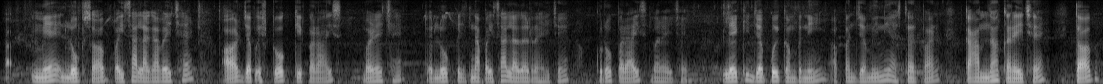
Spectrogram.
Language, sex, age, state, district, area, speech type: Maithili, male, 18-30, Bihar, Purnia, rural, spontaneous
